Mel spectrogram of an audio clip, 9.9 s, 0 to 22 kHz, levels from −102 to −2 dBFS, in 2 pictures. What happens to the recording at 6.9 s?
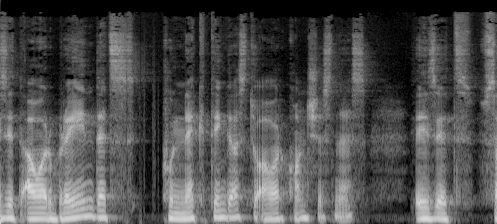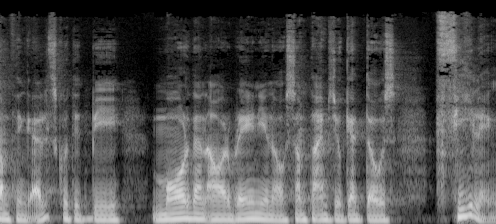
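Nothing goes wrong at 6.9 s; the speech carries on intact through that moment, with no dropout, click, distortion or other disturbance to be heard.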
